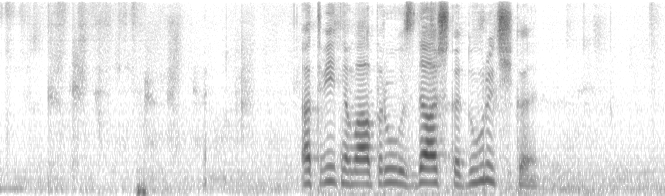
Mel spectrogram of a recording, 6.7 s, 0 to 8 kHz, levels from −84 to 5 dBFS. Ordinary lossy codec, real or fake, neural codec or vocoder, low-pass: none; fake; codec, 16 kHz, 0.8 kbps, ZipCodec; none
